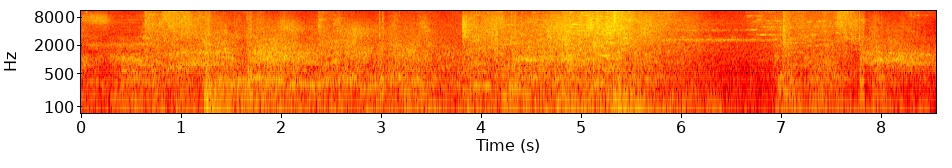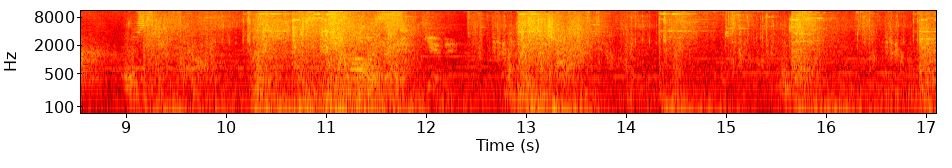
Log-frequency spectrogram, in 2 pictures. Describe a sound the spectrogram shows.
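Spell and combat effects crackle and boom in a fast-paced fight.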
